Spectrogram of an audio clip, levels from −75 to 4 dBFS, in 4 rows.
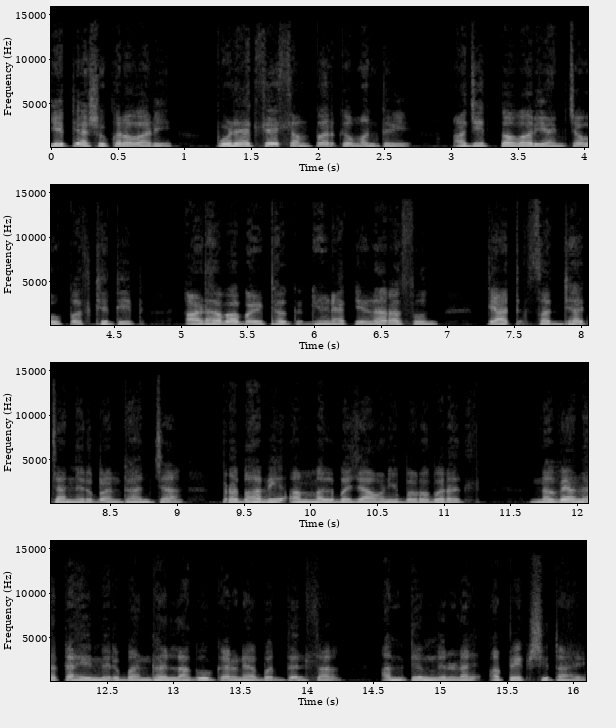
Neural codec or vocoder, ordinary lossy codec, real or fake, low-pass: codec, 44.1 kHz, 2.6 kbps, DAC; MP3, 64 kbps; fake; 14.4 kHz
